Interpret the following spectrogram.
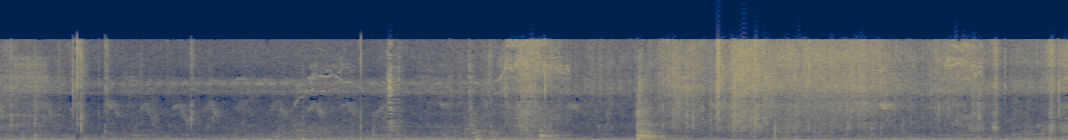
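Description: Handling noise of a phone carried on foot through shrubbery: leaves brushing past and a few sharp clicks in the middle, over a low steady rumble.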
